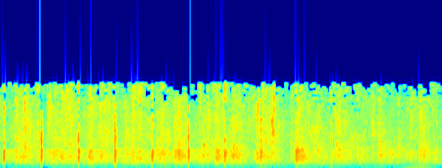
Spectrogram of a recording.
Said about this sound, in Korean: 네, 박수 한번 할까요? 네.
